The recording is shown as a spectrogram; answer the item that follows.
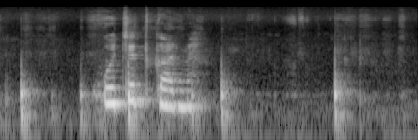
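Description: Someone speaks while writing on a board. Short scratchy strokes and light taps of the writing surface sound under her talking.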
